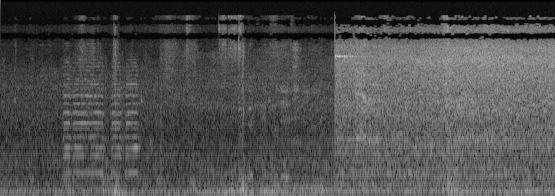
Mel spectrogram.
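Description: Car running with a steady low road rumble, and a few short pitched beeps about a second in. About five seconds in, it gives way abruptly to a steady hiss.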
